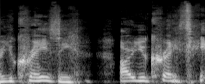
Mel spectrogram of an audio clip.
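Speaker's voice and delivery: put-on crying, mock tearful voice. Retelling the reaction of the woman being proposed to, imitating her crying. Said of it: "she asked me while she's crying".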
